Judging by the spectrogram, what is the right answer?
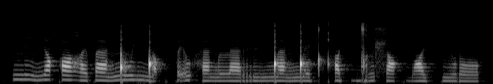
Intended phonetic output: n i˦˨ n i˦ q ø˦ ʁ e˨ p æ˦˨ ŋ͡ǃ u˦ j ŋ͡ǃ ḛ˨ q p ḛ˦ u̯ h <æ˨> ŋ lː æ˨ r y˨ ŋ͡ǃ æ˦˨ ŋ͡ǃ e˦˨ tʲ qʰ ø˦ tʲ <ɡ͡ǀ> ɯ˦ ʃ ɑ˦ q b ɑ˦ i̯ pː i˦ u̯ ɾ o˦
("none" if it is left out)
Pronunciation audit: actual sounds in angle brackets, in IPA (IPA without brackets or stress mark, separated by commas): æ˨, ɡ͡ǀ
